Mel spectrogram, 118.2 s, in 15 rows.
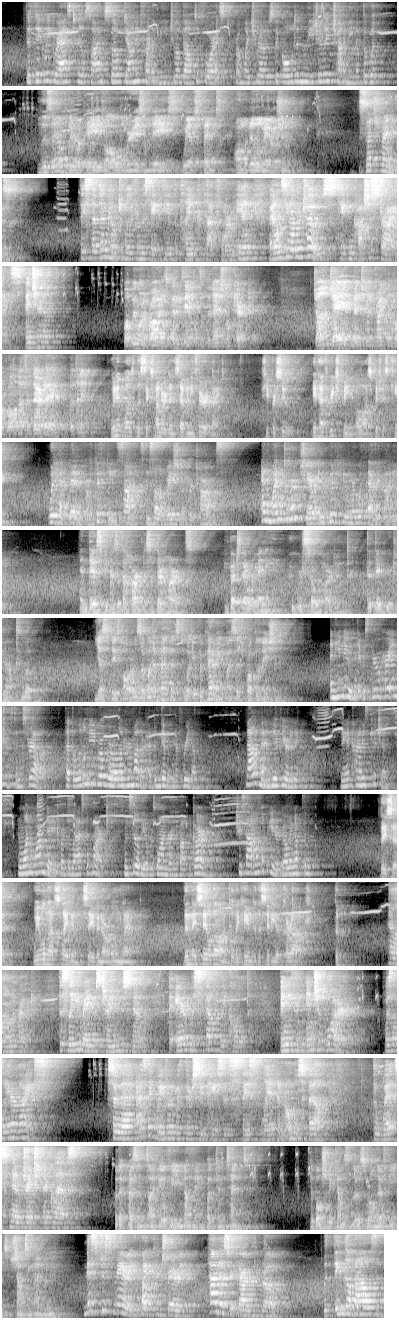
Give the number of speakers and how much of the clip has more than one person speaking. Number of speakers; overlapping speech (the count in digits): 9, no overlap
